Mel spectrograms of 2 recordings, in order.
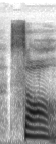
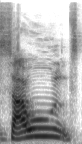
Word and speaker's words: Saul: Now, did Saul? I always say it like I knew a Saul. I always say it's Saul, but for some that's Spanish, right? Saul.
